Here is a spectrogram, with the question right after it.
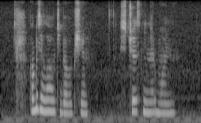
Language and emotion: Russian, neutral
